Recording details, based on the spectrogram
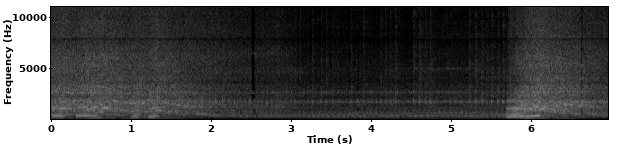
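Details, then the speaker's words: Old Craftsman chainsaw, 2.2 cu in, 16in bar, unused about two years, after fixing fuel lines (had only run tilted right): snarls up and down on throttle, idles steadily, revs cleanly again; running normally. "okay good to go problem is solved uh I'm almost positive"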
